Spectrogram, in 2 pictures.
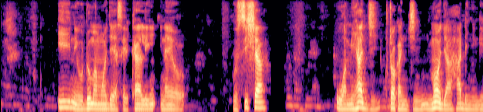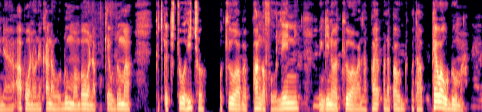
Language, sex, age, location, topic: Swahili, male, 25-35, Nakuru, government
